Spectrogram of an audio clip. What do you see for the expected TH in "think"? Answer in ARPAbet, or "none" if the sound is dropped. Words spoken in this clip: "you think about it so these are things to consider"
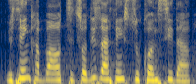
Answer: TH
